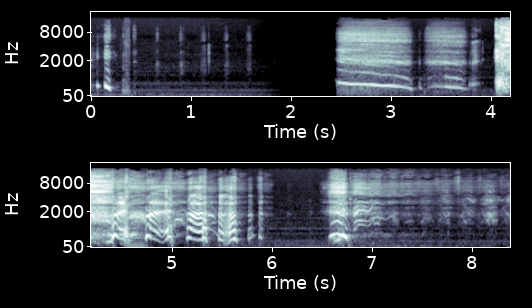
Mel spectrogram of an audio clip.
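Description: A woman laughing hard in wheezing, gasping bursts: a brief laugh at the start, a pause of about two seconds, then three breathless, high-pitched bouts of laughter.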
